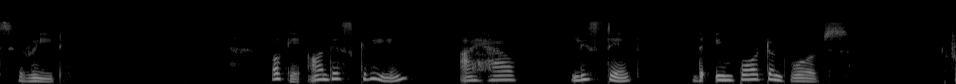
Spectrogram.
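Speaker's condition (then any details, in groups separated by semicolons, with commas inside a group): No condition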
